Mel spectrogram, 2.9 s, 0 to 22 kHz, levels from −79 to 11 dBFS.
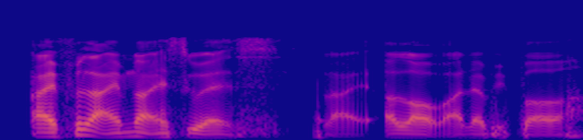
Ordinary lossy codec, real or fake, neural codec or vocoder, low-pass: none; real; none; 7.2 kHz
